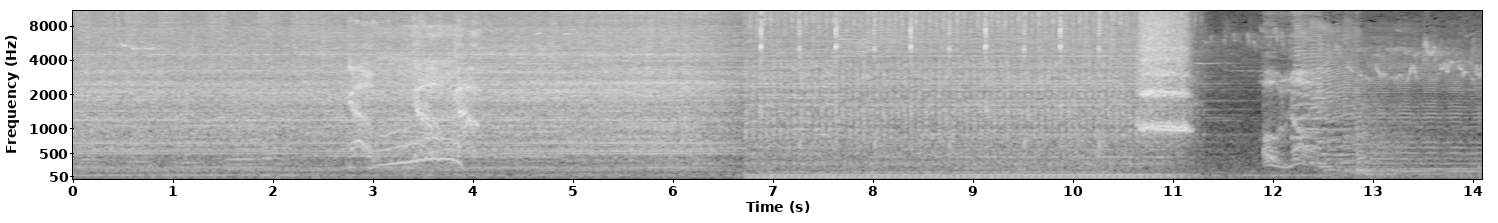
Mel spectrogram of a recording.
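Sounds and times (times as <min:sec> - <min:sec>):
tractor engine chugging: 0:00.1 - 0:11.3.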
